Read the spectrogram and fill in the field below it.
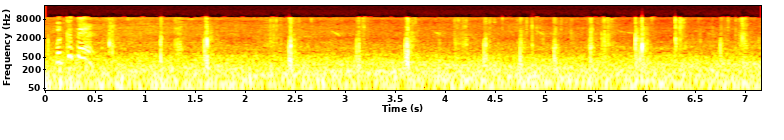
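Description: Sneakers thud on asphalt as a child hops.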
